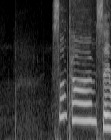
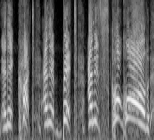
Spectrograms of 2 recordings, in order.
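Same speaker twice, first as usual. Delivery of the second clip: louder and higher with each line; rising climax; 7 semitones higher, 19 dB louder than usual. A narrator's reading. Teller hitting the attack climax, building to a loud high shout.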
